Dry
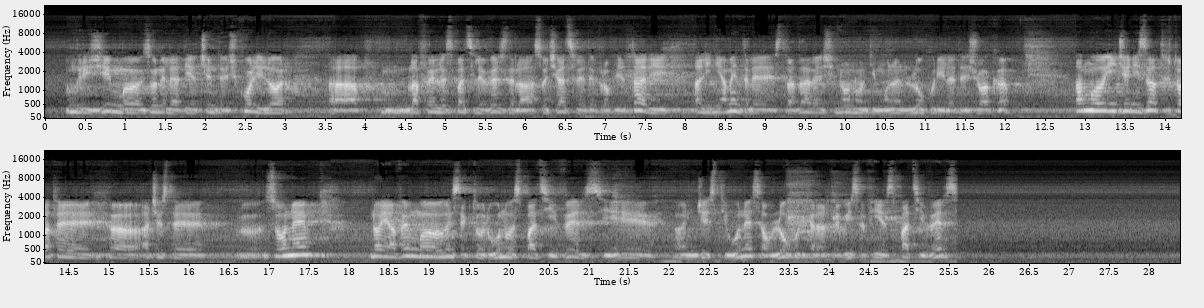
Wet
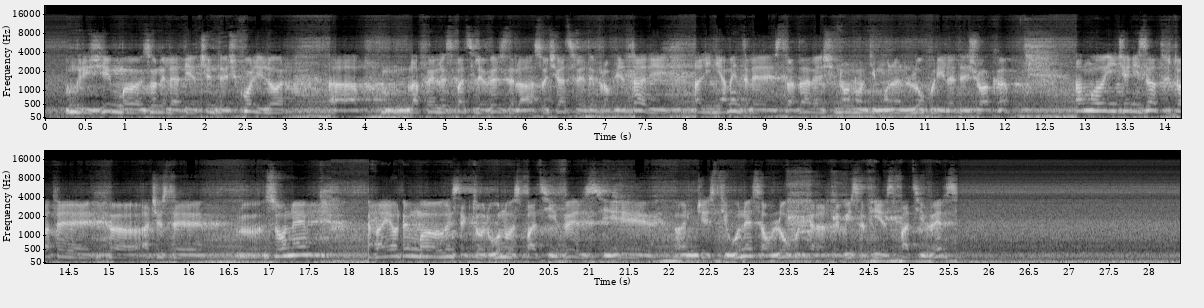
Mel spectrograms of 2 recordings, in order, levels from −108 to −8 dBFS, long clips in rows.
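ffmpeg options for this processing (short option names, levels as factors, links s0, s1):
-filter_complex "[0:a]asplit=3[s0][s1][s2];[s0]atrim=end=18.242[s3];[s1]atrim=start=18.238:end=18.672,asetpts=PTS-STARTPTS,areverse[s4];[s2]atrim=start=18.668[s5];[s3][s4]acrossfade=d=0.004:c1=hsin:c2=hsin[s6];[s6][s5]acrossfade=d=0.004:c1=hsin:c2=hsin,acrossover=split=4800[s7][s8];[s8]acompressor=threshold=0.00501:ratio=4:attack=1:release=60[s9];[s7][s9]amix=inputs=2:normalize=0,asubboost=boost=10.5:cutoff=53,acompressor=threshold=0.0178:ratio=6,volume=2.51"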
